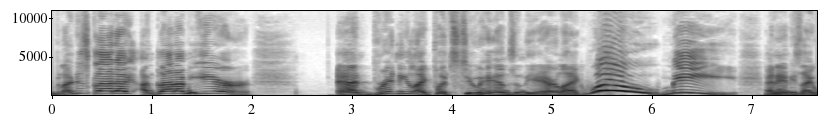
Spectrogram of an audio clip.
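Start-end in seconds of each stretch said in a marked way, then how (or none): 0.0-2.0 very high put-on delight; mock gushing. Newcomer just glad to be on stage, high mock gushing. 5.3-6.9 very loud, high self-celebrating whoop; mock cheer. Newcomer with two hands in the air, loud mock whoop.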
